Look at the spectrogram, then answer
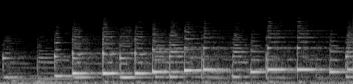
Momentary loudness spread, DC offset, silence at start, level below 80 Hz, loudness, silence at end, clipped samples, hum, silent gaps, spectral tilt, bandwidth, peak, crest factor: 7 LU; under 0.1%; 0 s; -38 dBFS; -21 LUFS; 0 s; under 0.1%; none; none; -6.5 dB/octave; 8.8 kHz; -8 dBFS; 14 dB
